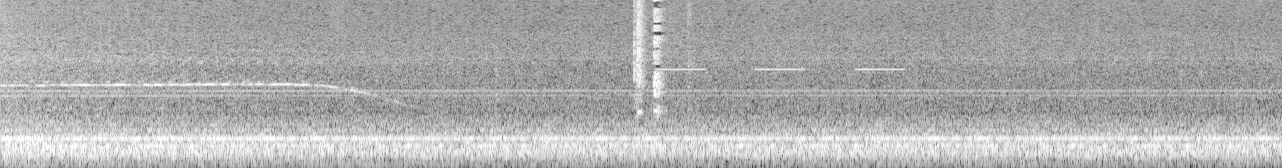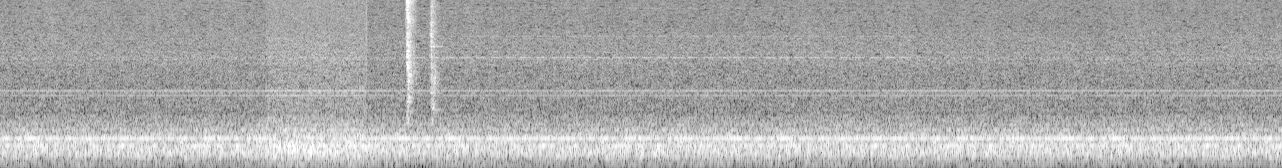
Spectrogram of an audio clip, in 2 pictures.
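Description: A train engine hums steadily while idling.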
